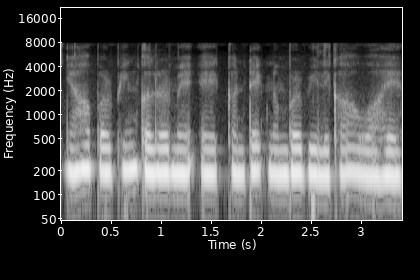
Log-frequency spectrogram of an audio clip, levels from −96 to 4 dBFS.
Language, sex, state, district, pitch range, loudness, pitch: Hindi, female, Arunachal Pradesh, Longding, 180-195 Hz, -11 LUFS, 185 Hz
